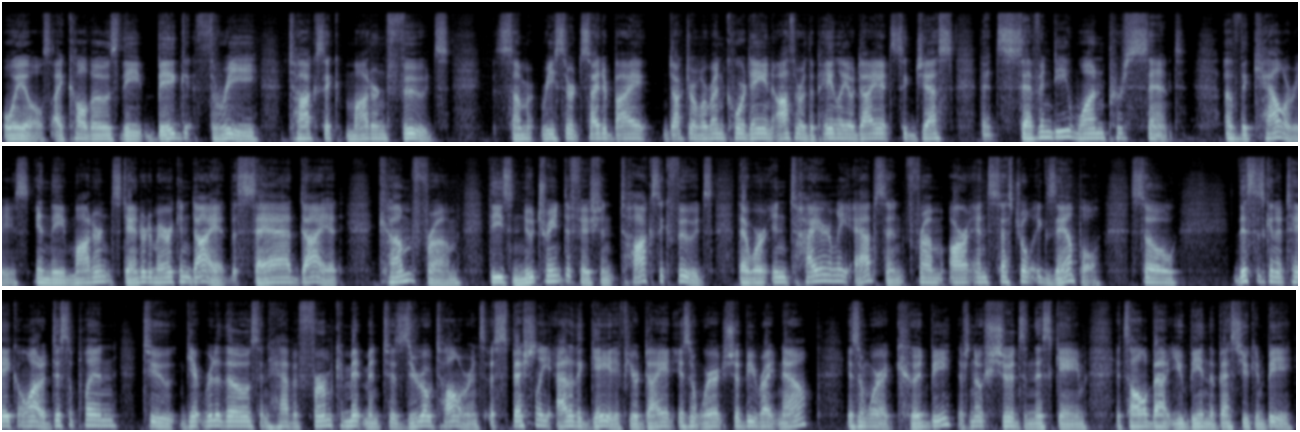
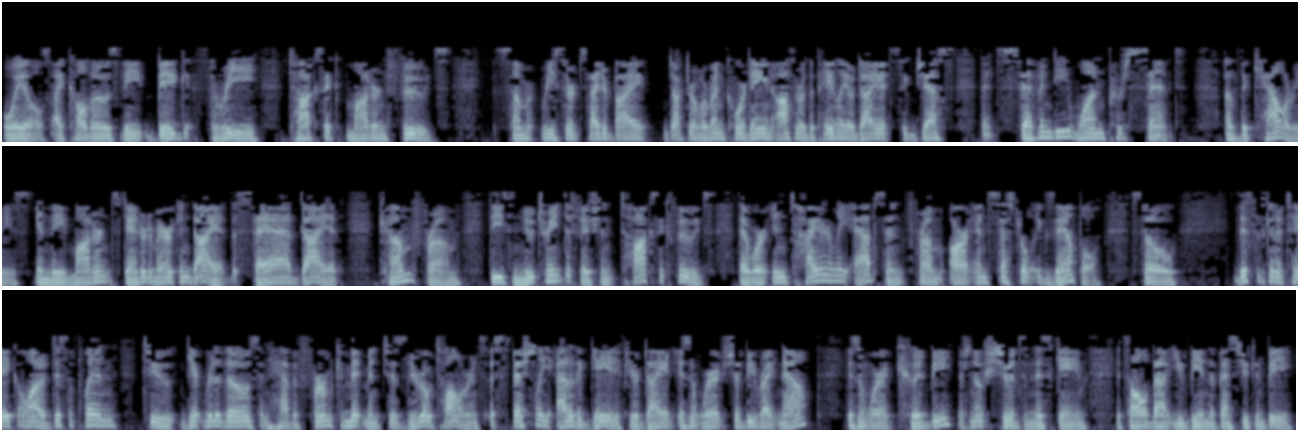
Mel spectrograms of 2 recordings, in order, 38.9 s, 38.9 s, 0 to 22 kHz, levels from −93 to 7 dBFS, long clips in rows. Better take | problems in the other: first | garbled, watery; badly; nothing above 5.5 kHz

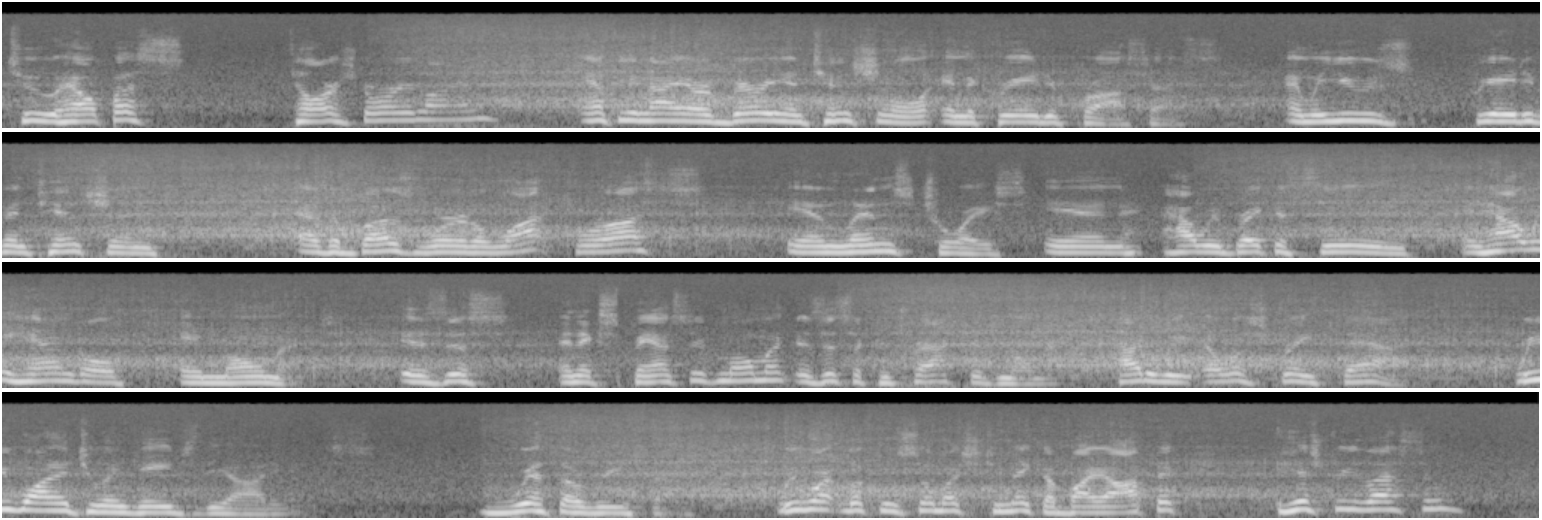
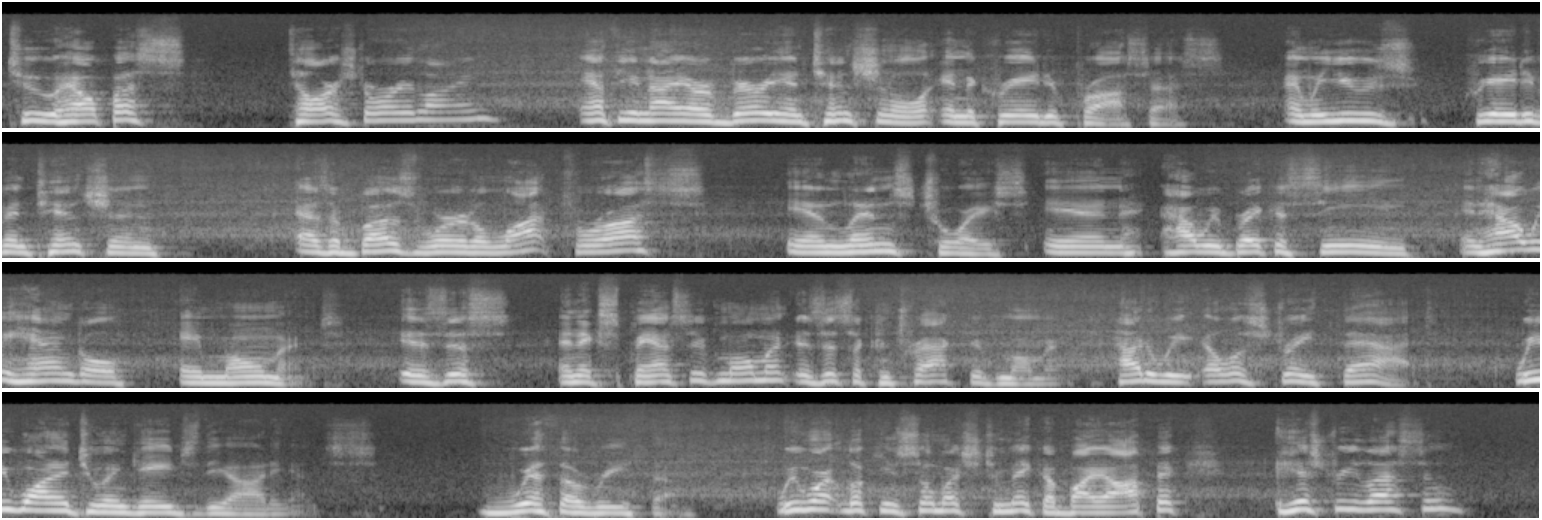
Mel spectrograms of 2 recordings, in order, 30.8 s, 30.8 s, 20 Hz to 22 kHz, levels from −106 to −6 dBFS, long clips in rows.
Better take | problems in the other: second | hiss; loud; throughout; 7 dB below the speech; faint in the second

